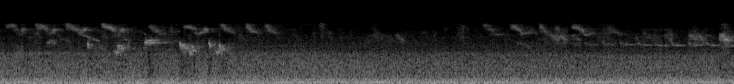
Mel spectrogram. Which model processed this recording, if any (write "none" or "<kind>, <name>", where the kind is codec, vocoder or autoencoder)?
autoencoder, DAC-VAE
